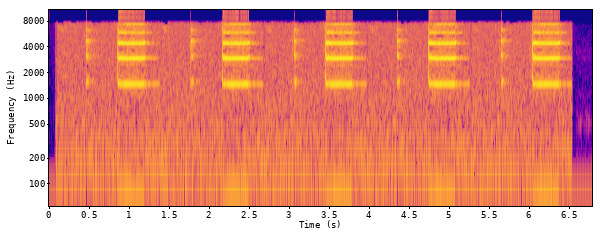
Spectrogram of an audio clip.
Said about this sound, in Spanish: Bien, lo que acabamos de escuchar son sonidos producidos por las alas. En el primer caso, en el saltarín relámpago, es un ave pequeña de la selva del Ecuador que el sonido lo provoca frotando las plumas de las alas unas con otras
